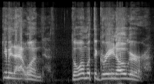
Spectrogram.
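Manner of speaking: loud, high colonel voice; loud gung-ho soldier. Retold or imitated. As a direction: demand it like the colonel. Continues the colonel voice.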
